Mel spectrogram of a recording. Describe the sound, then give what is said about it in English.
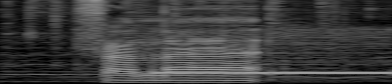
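A telephone dial tone before a call to a Toyota dealership worker: a brief buzzy, harmonic sound, then a steady, loud single-pitched tone that holds unbroken to the end. “So I just got a message to do a phone call”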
